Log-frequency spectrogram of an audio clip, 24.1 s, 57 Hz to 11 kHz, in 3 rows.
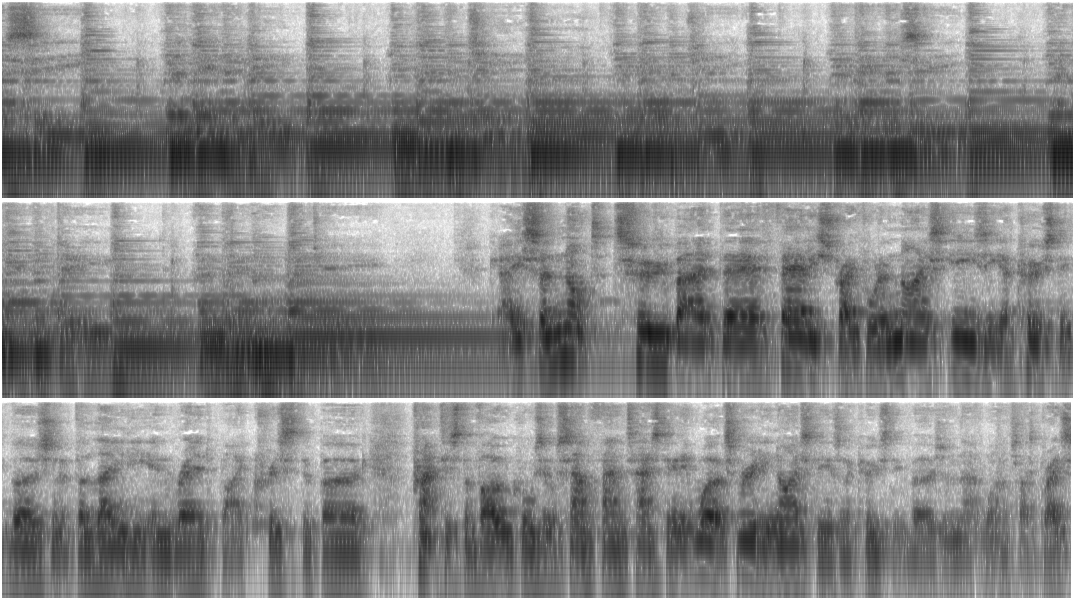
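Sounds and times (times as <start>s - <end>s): acoustic guitar strumming chords: 0.0s - 17.6s.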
